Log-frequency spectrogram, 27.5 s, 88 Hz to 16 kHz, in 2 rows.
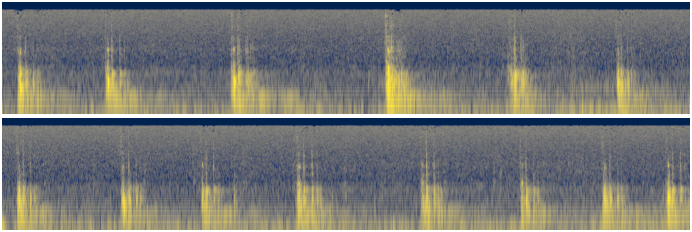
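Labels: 0.0s Piano hammers striking the strings. 27.5s

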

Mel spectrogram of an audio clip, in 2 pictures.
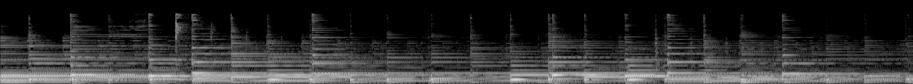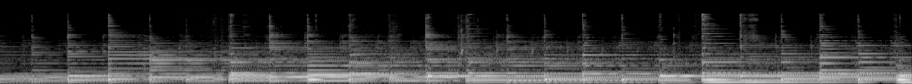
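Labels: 0.0s A rhythmic, repeated guitar playing. 18.3s

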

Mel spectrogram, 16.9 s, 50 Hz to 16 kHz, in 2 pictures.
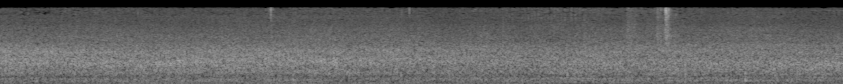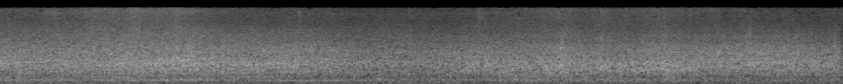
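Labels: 0.0s Loud traffic passing by. 16.9s

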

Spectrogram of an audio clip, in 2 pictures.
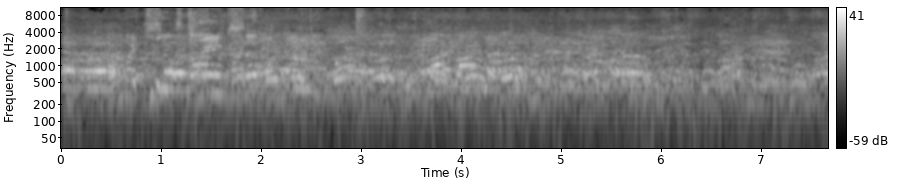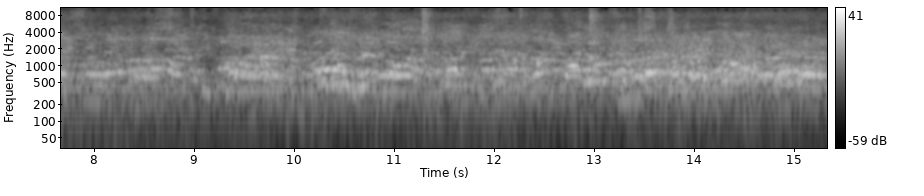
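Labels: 0.0s People are talking loudly with multiple conversations overlapping. 15.3s

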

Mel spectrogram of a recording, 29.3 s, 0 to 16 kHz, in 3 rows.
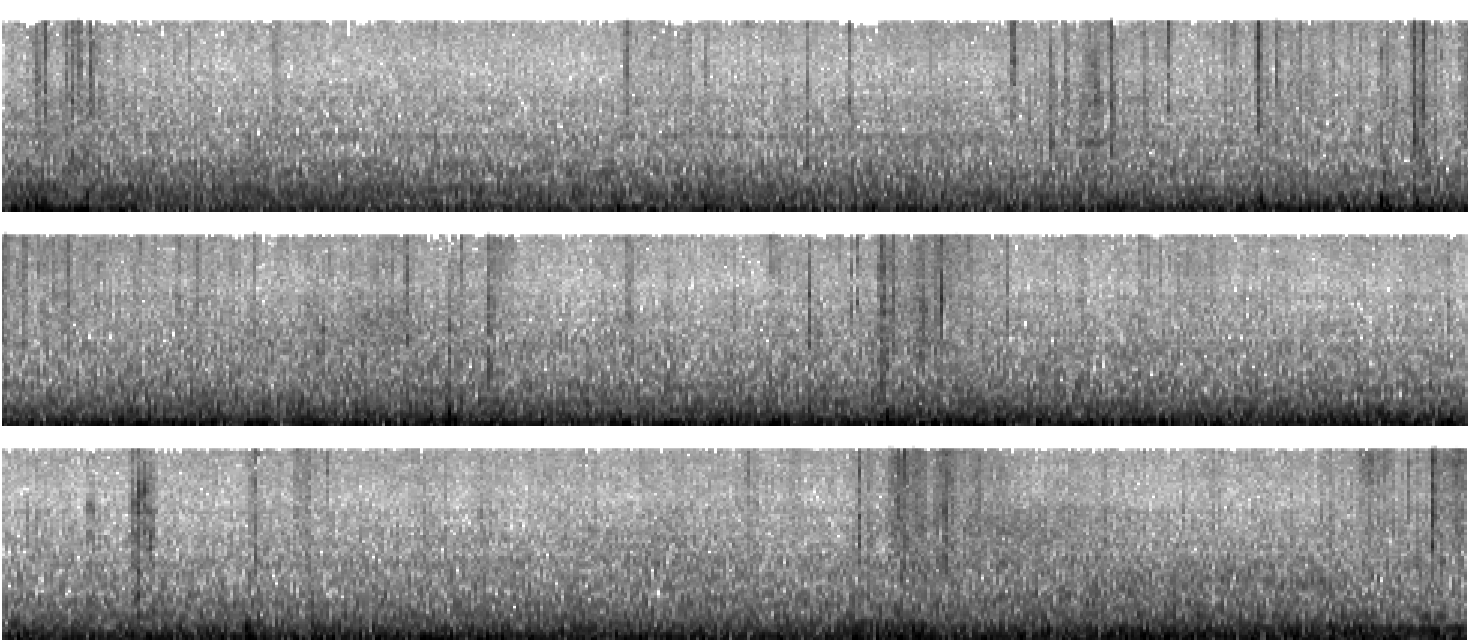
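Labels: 0.0s A car hits a bump. 0.8s
0.0s The sound of a car driving. 29.3s
4.0s A car hits a bump. 4.3s
9.1s A car hits a bump. 9.7s
12.3s A car hits a bump. 13.0s
15.4s A car hits a bump. 16.2s
20.4s A squeak. 20.7s
21.0s A car hits a bump. 21.6s
25.0s A car hits a bump. 26.0s

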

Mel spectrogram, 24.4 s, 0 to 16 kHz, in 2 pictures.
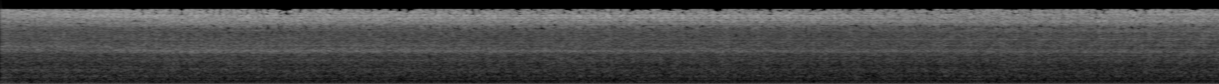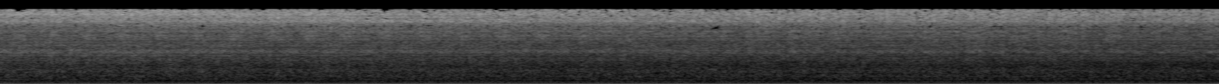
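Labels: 0.1s The steady pedaling of a bike creates a rhythmic clicking and whirring as the bicycle moves along. 24.4s

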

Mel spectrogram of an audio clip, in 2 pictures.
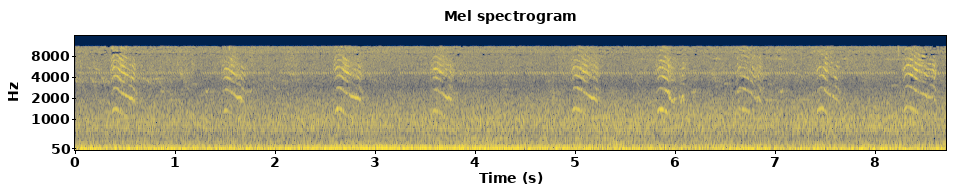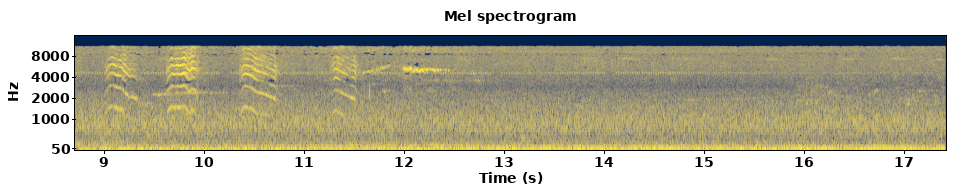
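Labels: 0.0s An exotic bird chirps. 13.1s
0.0s Ambient sounds of a tropical outdoor environment. 17.4s

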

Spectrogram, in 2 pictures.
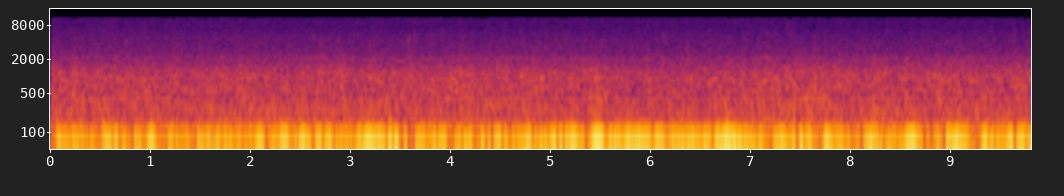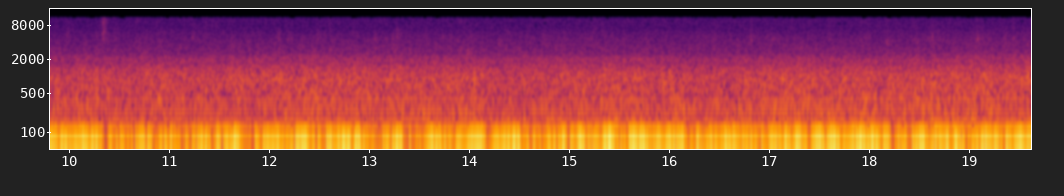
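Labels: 0.0s Rain falls steadily at a moderate, low frequency. 19.6s
0.0s The echo of moderate rain repeating. 19.6s

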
